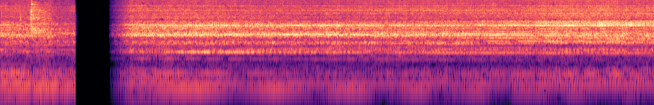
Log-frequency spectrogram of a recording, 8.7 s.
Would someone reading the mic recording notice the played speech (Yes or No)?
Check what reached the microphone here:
No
